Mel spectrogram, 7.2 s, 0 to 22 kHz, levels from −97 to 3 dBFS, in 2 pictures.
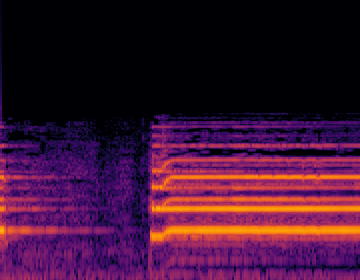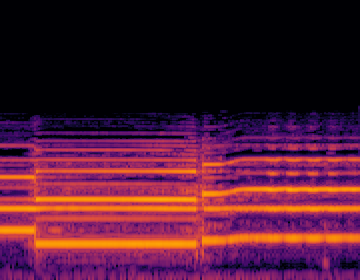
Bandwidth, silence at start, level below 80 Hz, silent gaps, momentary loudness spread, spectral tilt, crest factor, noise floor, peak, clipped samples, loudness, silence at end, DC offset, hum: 4.5 kHz; 0 s; -64 dBFS; none; 4 LU; -5.5 dB/octave; 10 dB; -60 dBFS; -8 dBFS; under 0.1%; -18 LUFS; 0 s; under 0.1%; none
